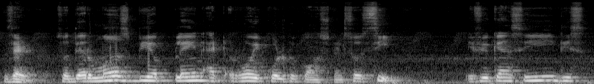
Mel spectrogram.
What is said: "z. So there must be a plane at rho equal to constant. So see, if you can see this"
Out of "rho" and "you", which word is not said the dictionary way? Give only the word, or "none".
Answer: none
